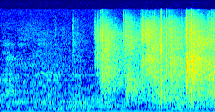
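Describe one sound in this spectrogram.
People applaud and cheer.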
